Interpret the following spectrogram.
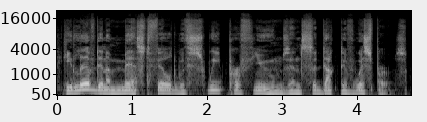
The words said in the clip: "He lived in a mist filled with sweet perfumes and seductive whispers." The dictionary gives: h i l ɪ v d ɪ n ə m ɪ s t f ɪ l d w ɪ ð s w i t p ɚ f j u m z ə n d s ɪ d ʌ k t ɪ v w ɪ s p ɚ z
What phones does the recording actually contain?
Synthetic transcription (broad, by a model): h i l ɪ v d ɪ n ə m ɪ s t f ɪ l d w ɪ ð s w i t p ɚ f j u m z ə n s ɪ d ʌ k t ɪ v w ɪ s p ɚ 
